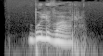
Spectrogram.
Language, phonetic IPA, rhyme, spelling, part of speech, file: Russian, [bʊlʲˈvar], -ar, бульвар, noun, Ru-бульвар.ogg
- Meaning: boulevard, avenue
